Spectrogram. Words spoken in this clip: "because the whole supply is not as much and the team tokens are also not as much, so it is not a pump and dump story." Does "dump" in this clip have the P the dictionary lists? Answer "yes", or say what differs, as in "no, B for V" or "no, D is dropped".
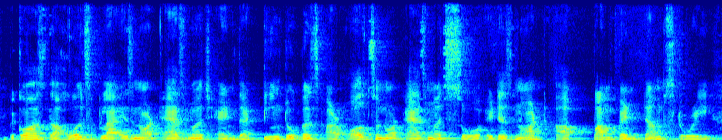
yes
